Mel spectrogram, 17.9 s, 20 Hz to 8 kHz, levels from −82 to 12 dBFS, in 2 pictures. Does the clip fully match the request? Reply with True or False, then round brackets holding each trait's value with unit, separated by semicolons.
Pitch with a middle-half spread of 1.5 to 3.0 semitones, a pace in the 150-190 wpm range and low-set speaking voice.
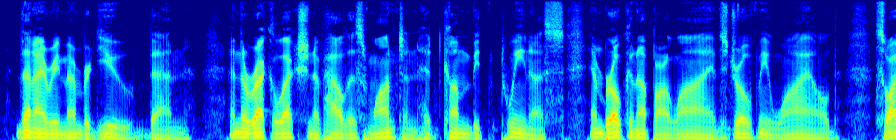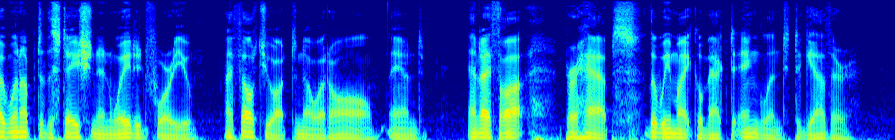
False (4.1 semitones; 185 wpm; 80 Hz)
